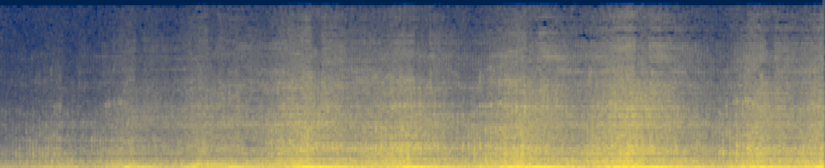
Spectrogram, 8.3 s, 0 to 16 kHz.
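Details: BMW 118d E87 phase 2, late 2008, 120,000 km, diesel at idle: light metallic rattle swells and fades about every second over the steady clatter; owner suspects the known timing chain fault.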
